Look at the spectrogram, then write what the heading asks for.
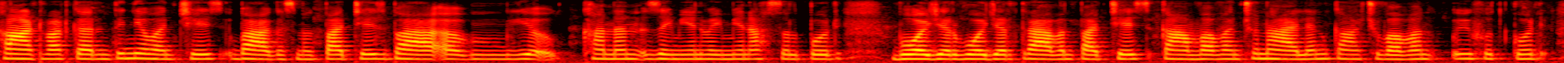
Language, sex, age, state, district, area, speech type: Kashmiri, female, 18-30, Jammu and Kashmir, Anantnag, rural, spontaneous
